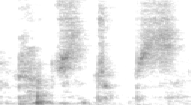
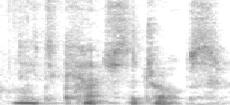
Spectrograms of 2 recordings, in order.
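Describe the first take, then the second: First: Faint trailing whisper; barely audible whisper. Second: Breathy whisper, held breath. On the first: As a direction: let it fade almost to nothing. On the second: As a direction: whisper it under your breath. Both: Real, not acted.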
